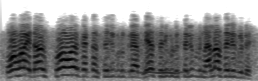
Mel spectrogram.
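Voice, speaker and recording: An actor playing a brisk, demanding father who pushes for his actress daughter in a 1960s film comedy. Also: very high-pitched, steady tone, a little hiss or hum. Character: pushy, protective older father of an aspiring actress. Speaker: heroine's father. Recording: dry lo-fi old film soundtrack.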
